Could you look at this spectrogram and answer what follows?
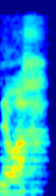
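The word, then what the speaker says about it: Noah (נח): it's Noah. It's got a little like phlegmy sound at the end, so in the Bible, if you're reading in Hebrew, it's Noah, which is just more fun.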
